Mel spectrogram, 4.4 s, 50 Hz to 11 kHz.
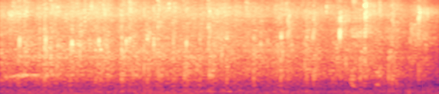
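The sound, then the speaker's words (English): Faint, steady clapping from an audience applauds a couple's 23rd wedding anniversary. Dense, even hand claps blend into a continuous patter throughout, with no voices over it. “I'm going to give them a little hand.”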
